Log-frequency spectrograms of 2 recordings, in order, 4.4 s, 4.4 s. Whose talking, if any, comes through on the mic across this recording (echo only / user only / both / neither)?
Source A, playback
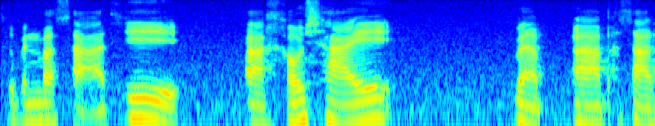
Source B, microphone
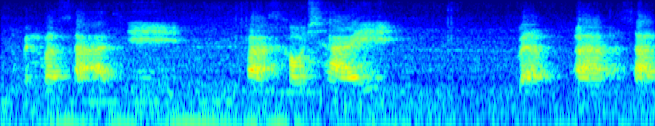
echo only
